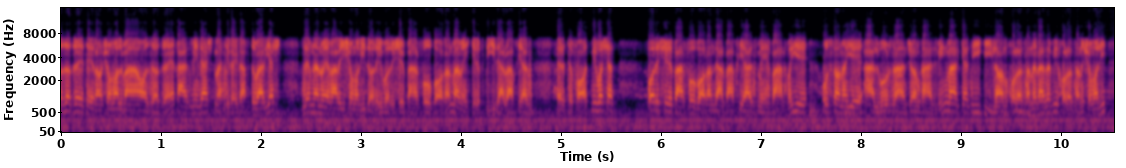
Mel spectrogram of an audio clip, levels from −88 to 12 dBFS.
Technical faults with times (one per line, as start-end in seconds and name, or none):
0.00-10.54 wrong sample rate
